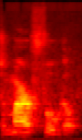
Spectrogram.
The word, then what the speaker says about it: Marfugel: Okay, so he goes by Marf, and then it's Marf and then Oogle instead of Google. So it's Marfugel.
